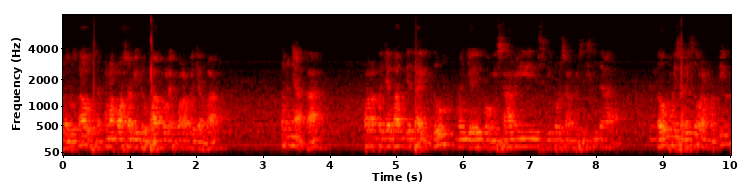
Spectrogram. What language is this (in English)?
Indonesian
